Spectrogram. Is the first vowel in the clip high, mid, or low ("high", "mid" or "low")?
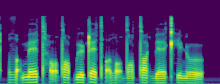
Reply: mid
